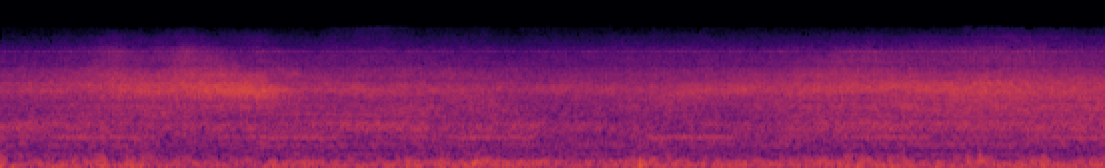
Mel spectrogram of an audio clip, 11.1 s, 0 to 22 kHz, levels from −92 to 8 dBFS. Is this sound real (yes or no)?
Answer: no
